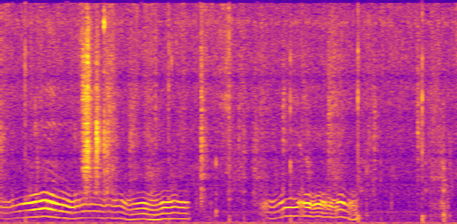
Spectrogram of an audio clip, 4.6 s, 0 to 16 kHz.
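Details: Five-day-old field-type Labrador Retriever puppies indoors just after 1 pm, quiet after nursing, born to Biscuit, a 2017 JFA Grand Champion. Two drawn-out wavering whines with rich harmonics, the second rising then dropping, over faint shuffling clicks and a steady low hum.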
